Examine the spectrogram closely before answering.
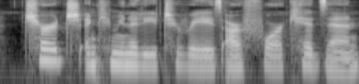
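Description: Her voice is a normal speaking voice at medium pitch for a woman. The recording is very clean, with a silent background. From West Virginia. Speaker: church member sharing mental health struggle. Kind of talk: interview testimony.

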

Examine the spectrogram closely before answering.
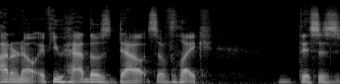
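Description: A man talks at a moderate pace with fairly even intonation in a normal speaking voice. The recording is very clean, with a silent background. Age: 20s. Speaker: podcast host. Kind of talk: casual chat. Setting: studio.

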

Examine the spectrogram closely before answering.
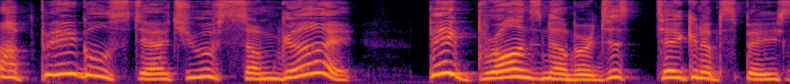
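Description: The voice has a fairly high pitch. Its pace is fairly slow. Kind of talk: comic double act. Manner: jovial, breezy comic patter.

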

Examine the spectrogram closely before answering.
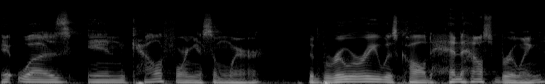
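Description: This is a very clean recording with a silent background. A man with an American accent and a fairly low pitch speaks at a fairly slow pace with ordinary pitch variation. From Philadelphia area, Pennsylvania. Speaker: aspiring beer sommelier, educator. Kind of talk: casual interview chat. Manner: halting, many fillers.

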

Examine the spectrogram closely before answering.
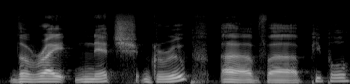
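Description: A man speaks at medium pitch with lively intonation. The recording is very clean, with a silent background. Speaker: stand-up comedian. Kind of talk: casual chat. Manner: hesitant, filler-heavy.

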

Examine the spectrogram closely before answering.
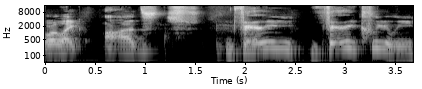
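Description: Fairly high male voice, its pitch varying in an ordinary way. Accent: American. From Southern California. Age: 20s. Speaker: podcast guest. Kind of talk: casual chat.

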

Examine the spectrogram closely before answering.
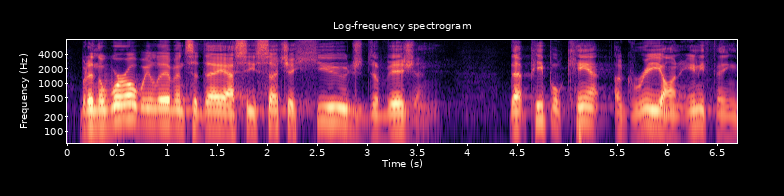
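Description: A man with a normal speaking voice at medium pitch talks at a moderate pace with ordinary pitch variation, in a very clean recording with a silent background. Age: 60s. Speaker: guest preacher, church member. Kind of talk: sermon. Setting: church.

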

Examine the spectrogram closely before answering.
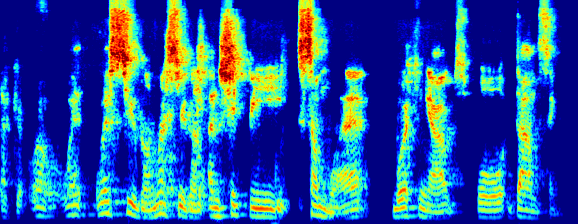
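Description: A man with a Welsh accent talks at a fairly quick pace. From Wales. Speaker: business executive and university lecturer. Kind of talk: interview conversation.

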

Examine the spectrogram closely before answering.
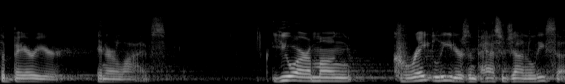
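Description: Animated in tone, a man speaks at a moderate pace with lively intonation and a fairly high pitch. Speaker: pastor. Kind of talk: sermon. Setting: church. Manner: animated, preacherly.

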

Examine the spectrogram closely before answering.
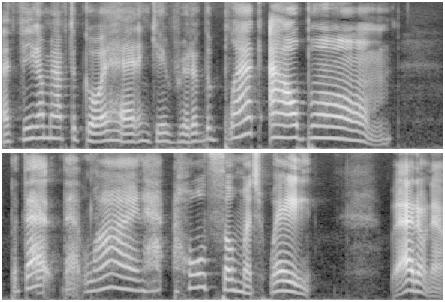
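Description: In an American accent, a woman at medium pitch speaks at a fairly slow pace with lively intonation and an animated tone. The recording is very clean, with a silent background. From Texas, Houston. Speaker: podcast host. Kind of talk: solo commentary podcast.

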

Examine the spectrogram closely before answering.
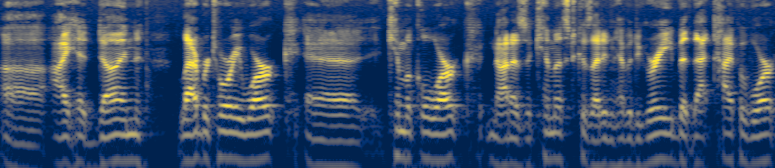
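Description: Speaking in a strong Southern US accent, a man holds a fairly low pitch with monotone, flat intonation. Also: moderate pace. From Mississippi. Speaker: comedian and defense attorney. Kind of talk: casual chat.

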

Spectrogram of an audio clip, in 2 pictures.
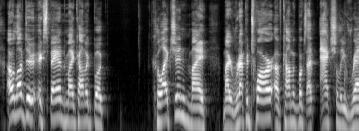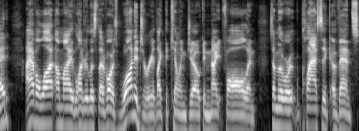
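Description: At a moderate pace, a man with medium pitch uses lively intonation on a very clean recording with a silent background. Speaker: podcast host. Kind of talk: casual monologue. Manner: chatty.

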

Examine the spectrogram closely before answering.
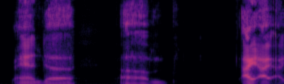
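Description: A man speaks with a Chicago accent in an animated tone. The recording is very clean, with a silent background. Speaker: comedian. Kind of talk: casual chat. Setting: studio.

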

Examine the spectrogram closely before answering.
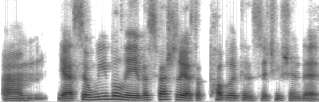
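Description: An ordinary speaking voice with an American accent moves at a fairly quick pace over a quiet background. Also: woman. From US Midwest, Ohio (Cleveland area). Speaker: professor. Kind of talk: interview conversation.

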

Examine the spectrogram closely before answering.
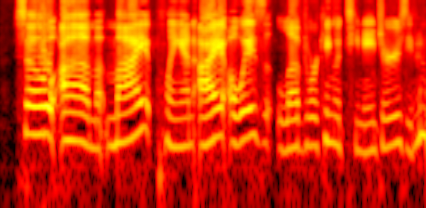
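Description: The speaker has a normal speaking voice with an American accent and ordinary pitch variation. The pace is moderate. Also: woman. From California (Orville area). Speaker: marriage and family therapist. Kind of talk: interview on stage.

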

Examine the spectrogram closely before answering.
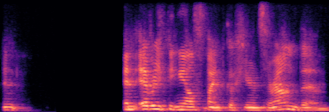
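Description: A woman speaks with a Spanish accent. Her voice has vocal fry. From Argentina. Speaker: professor and podcast host. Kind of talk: interview. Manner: halting, many fillers.

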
